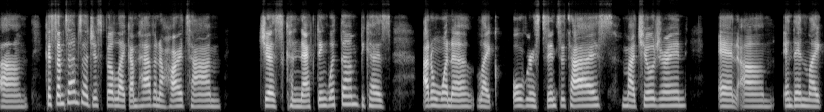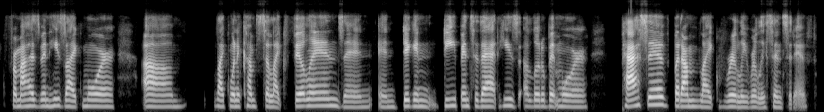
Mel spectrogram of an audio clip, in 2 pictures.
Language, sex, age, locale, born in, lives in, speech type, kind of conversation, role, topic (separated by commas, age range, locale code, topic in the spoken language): English, female, 35-39, en-US, United States, United States, conversation, advice, user, How can I make friends?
